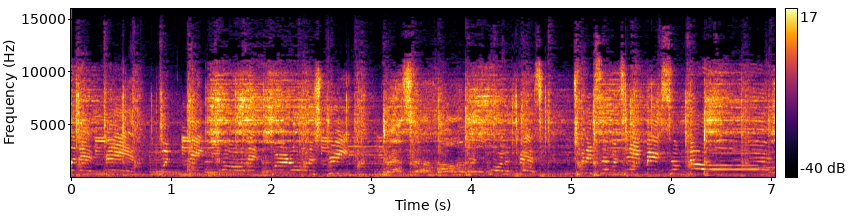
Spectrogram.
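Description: Live brass funk band playing loud: drum kit under trombone and trumpet, with a vocalist on microphone.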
